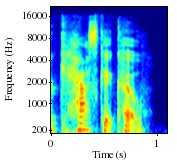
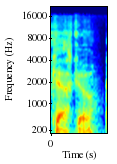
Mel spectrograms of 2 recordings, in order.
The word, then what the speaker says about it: Casket Co: Like K-A-S-K, Casco? – The K-E-T is silent. It's just Casco. – I love it when I hear Logan's big belly laugh. – It's spelled Casket Co, but pronounced Casco.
